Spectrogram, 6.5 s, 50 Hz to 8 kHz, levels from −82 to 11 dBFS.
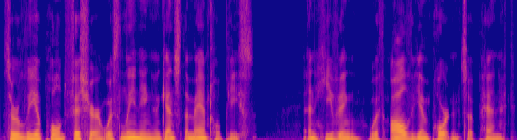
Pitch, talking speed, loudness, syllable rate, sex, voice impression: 125 Hz, 150 wpm, -18 LUFS, 4.9 syllables/s, male, masculine, adult-like, weak, dark, halting, calm, friendly, reassuring, kind, modest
